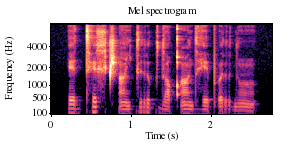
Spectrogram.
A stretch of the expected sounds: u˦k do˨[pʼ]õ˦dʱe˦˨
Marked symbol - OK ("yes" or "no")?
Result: no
